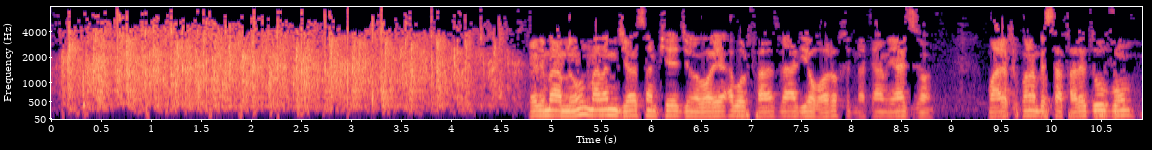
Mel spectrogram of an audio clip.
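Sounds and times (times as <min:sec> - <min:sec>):
audience clapping at a congress gathering honouring the Congress 60 organisation: 0:00.0 - 0:04.8
speech: 0:04.8 - 0:10.9.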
